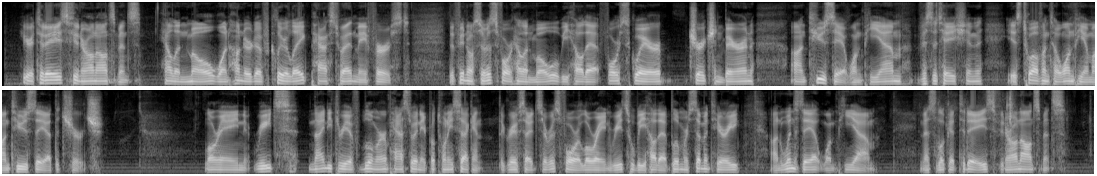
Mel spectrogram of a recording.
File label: Funeral Announcements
